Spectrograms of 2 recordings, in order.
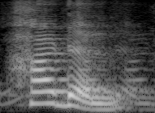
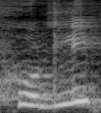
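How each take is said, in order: First: It has an 'uh' vowel and no final 'ee'. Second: It has an 'oo' vowel and a final 'ee'. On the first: The speaker calls it right. "इसे हम कहेंगे हडल" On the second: The speaker calls it wrong. "इसे हम हुडली pronounce नहीं करेंगे"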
